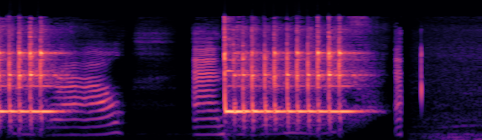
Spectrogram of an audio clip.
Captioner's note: phone rings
